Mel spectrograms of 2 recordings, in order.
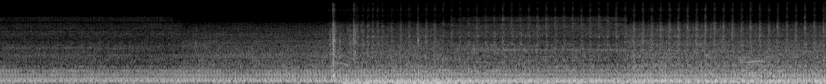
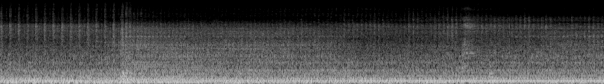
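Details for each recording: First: Honda EU2000i generator after a repair for only running on choke and then stalling, fully reassembled: a sharp start, then a smooth, steady hum with no surging or stumbling. It runs properly. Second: Honda EU2000i generator running on choke: steady low drone with slightly uneven firing. It won't run off choke and shuts off after about 15–20 minutes.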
